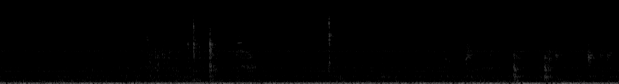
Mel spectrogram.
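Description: Faint clicks and crinkles of a plastic water bottle being handled while drinking, in a few scattered clusters, over a steady low electrical hum with a faint high whine.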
